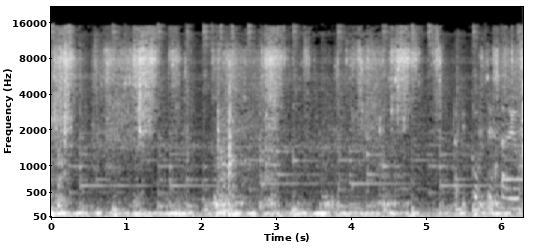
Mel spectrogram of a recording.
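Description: Water runs steadily into a cooking pot of rice pilau with kebabs and kofta, a continuous close splashing rush that lasts throughout in a home kitchen.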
